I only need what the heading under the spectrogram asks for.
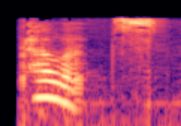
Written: pellets

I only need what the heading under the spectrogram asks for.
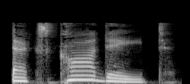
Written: excaudate

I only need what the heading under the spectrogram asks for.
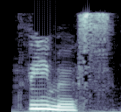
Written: themis

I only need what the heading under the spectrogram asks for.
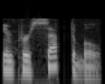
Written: imperceptible

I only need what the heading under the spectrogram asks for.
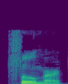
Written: foulmart

